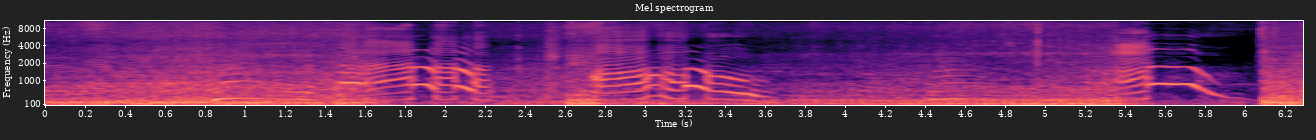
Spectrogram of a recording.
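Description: Street traffic running steadily, cars and motorcycles passing. A person's voice calls out briefly three times.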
